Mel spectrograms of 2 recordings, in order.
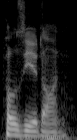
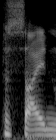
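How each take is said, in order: First: The E and I are sounded separately. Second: The E and I blend into one vowel.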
